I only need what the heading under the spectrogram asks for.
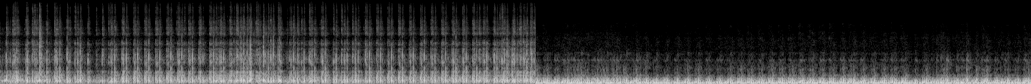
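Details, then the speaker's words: Modified cammed Chevrolet Silverado V8 cold start after solving spark issue: loud, lumpy, uneven idle now firing on all eight but running rough; owner suspects bad gas and timing off from the tune. "she's finally running on all eight now granted that sounded terrible um i don't know how it sounds on camera yet but in person you could definitely tell that there is some bad gas and the timing is definitely off"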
